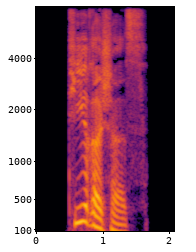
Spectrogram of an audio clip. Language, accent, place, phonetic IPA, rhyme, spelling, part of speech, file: German, Germany, Berlin, [ˈtiːʁɪʃəs], -iːʁɪʃəs, tierisches, adjective, De-tierisches.ogg
- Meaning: strong/mixed nominative/accusative neuter singular of tierisch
